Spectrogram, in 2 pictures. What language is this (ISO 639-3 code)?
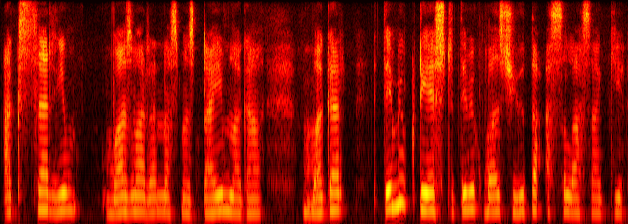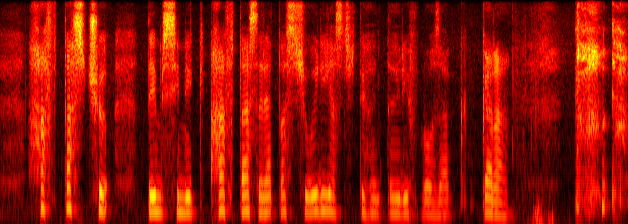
kas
